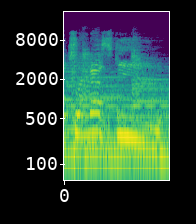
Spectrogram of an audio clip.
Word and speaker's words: Chernesky: Like a Chernesky, that E at the end is what rhymes with the song.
